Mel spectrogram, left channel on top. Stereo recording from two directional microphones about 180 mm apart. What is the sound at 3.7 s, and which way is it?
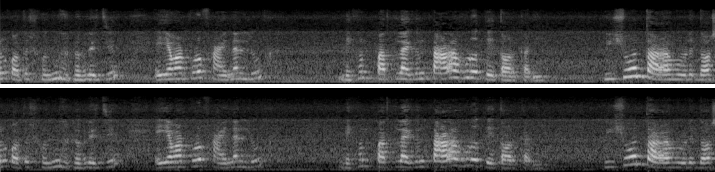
A woman's voice, 25° left (ahead or behind).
